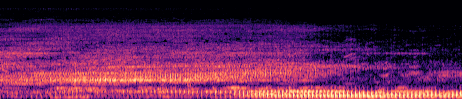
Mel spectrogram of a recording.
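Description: A small truck's engine runs as it drives slowly past.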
